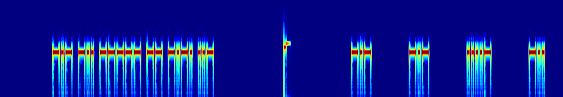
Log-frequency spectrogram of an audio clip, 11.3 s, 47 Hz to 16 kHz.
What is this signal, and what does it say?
Morse code, heard as a keyed tone, about 28 wpm, spaced as for 16 wpm, 700 Hz. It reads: KD0MCU KK4D
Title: USA Call Signs - 6 Characters - 6x Character Spacing - 28wpm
